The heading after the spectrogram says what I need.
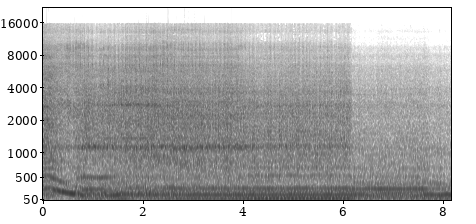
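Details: FV432 troop carrier multifuel engine, long-sitting, being revived and running on real diesel: picks up quickly to a steady, even drone with a constant low tone and no knocks or misses; normal running.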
